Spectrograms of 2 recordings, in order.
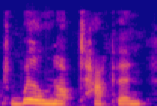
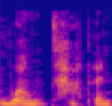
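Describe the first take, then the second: First: The negative is said as two full words. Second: The negative is said as one contracted word. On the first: This is the formal way to say it. "in my formal voice" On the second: This is the informal way to say it. "in my informal voice"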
